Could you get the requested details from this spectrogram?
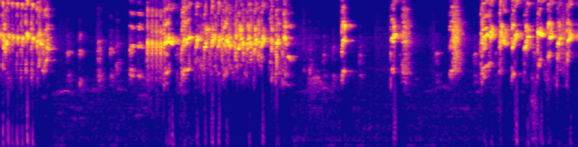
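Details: Morning chatter of lovebirds: bursts of fast, high, buzzy twittering broken by quieter gaps and scattered single chirps.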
